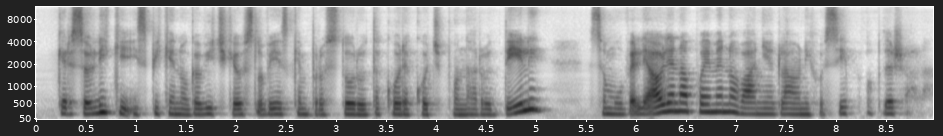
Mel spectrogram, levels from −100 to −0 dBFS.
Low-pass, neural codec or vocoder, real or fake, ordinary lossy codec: none; codec, 24 kHz, 0.9 kbps, DualCodec; fake; none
